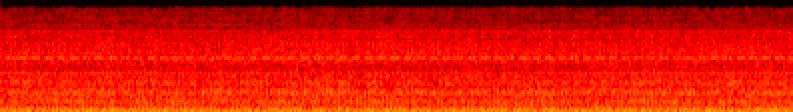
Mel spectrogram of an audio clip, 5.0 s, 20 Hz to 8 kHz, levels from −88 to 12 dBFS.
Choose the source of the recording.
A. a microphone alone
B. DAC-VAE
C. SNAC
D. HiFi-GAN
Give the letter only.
A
